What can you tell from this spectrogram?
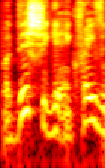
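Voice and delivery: ordinary talk, nothing marked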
